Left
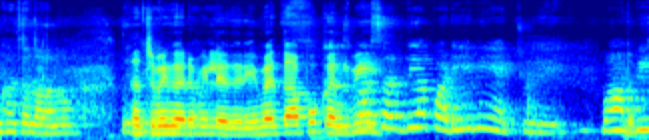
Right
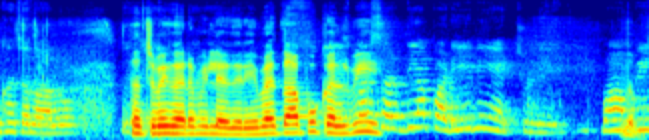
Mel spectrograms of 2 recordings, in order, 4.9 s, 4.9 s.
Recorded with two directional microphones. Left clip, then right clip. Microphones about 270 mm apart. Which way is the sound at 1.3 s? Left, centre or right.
Right.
